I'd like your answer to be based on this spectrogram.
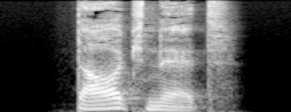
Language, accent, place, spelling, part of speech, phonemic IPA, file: German, Germany, Berlin, Darknet, noun, /ˈdaːɐ̯kˌnɛt/, De-Darknet.ogg
- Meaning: darknet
